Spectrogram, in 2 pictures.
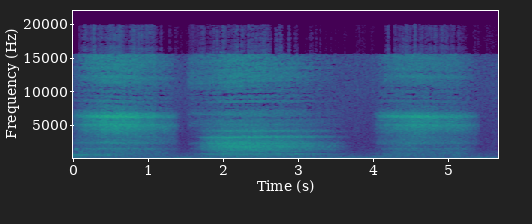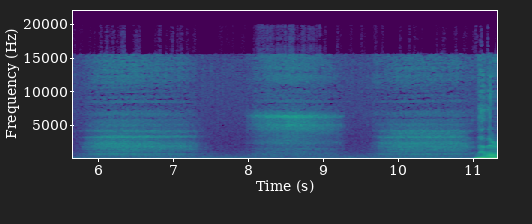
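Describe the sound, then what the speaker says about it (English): Slow, deep breaths during a yoga practice, close and audible, with four or five long inhale and exhale cycles at an even, unhurried pace and no speech. "And breathe and breathe."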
